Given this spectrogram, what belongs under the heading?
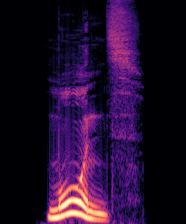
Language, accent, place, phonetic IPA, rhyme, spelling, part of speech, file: German, Germany, Berlin, [moːns], -oːns, Mohns, noun, De-Mohns.ogg
- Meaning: genitive singular of Mohn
